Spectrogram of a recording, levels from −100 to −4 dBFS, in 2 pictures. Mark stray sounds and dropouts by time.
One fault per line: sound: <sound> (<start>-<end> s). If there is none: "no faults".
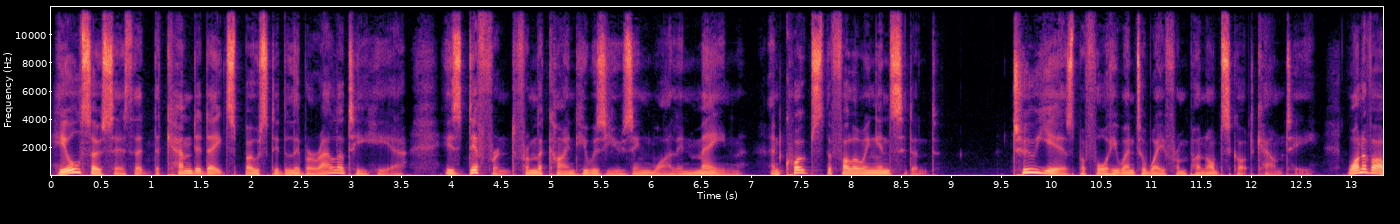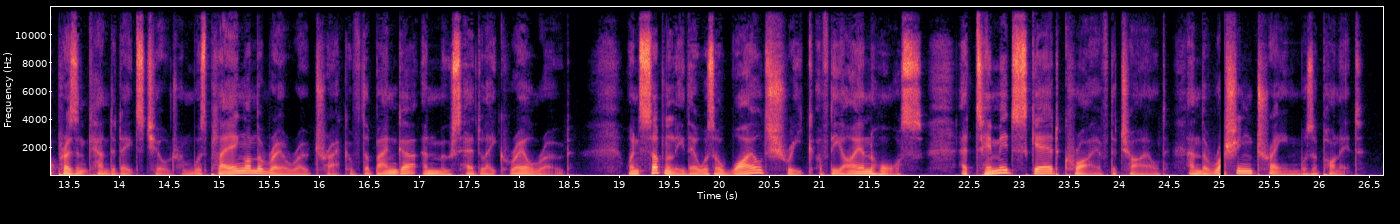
sound: dropout (25.0-25.1 s)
